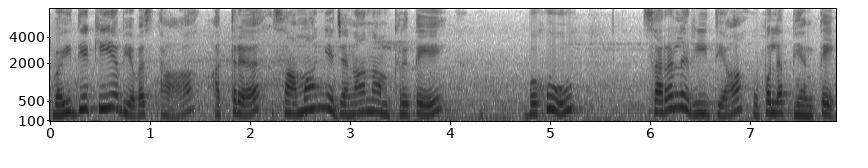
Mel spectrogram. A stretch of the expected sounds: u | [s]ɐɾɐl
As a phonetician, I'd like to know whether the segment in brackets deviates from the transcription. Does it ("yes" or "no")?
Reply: no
